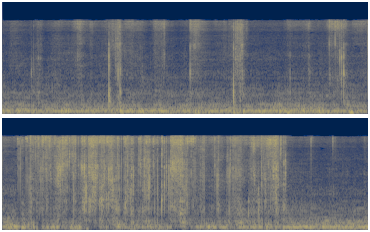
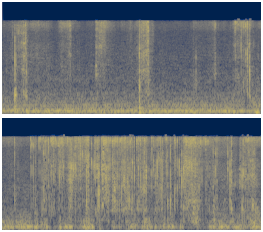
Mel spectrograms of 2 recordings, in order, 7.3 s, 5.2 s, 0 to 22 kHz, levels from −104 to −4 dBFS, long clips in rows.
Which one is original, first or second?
second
